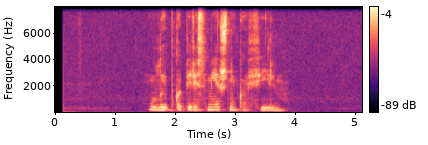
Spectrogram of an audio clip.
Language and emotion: Russian, neutral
